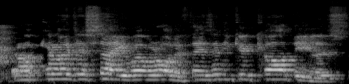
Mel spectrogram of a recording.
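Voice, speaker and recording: There is noticeable background noise behind this man. He speaks at a fairly quick pace in a high voice. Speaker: football podcast host. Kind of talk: casual podcast talk.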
